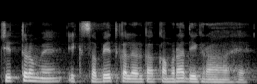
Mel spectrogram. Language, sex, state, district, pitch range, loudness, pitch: Hindi, male, Uttar Pradesh, Saharanpur, 130-145 Hz, -16 LUFS, 140 Hz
